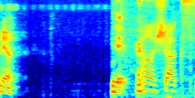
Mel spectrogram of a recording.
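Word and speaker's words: Shough: Oh, shucks. Not Shug. Shog.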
